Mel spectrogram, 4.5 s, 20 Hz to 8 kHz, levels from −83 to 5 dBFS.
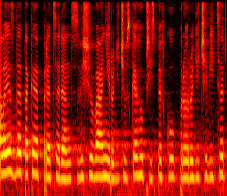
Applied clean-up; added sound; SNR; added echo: none; none; none; none.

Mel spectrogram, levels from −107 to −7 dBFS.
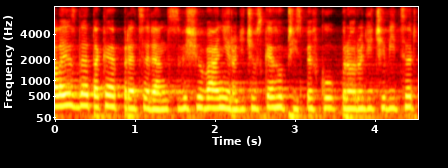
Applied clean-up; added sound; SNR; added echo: none; none; none; reverberation time 0.3 s.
